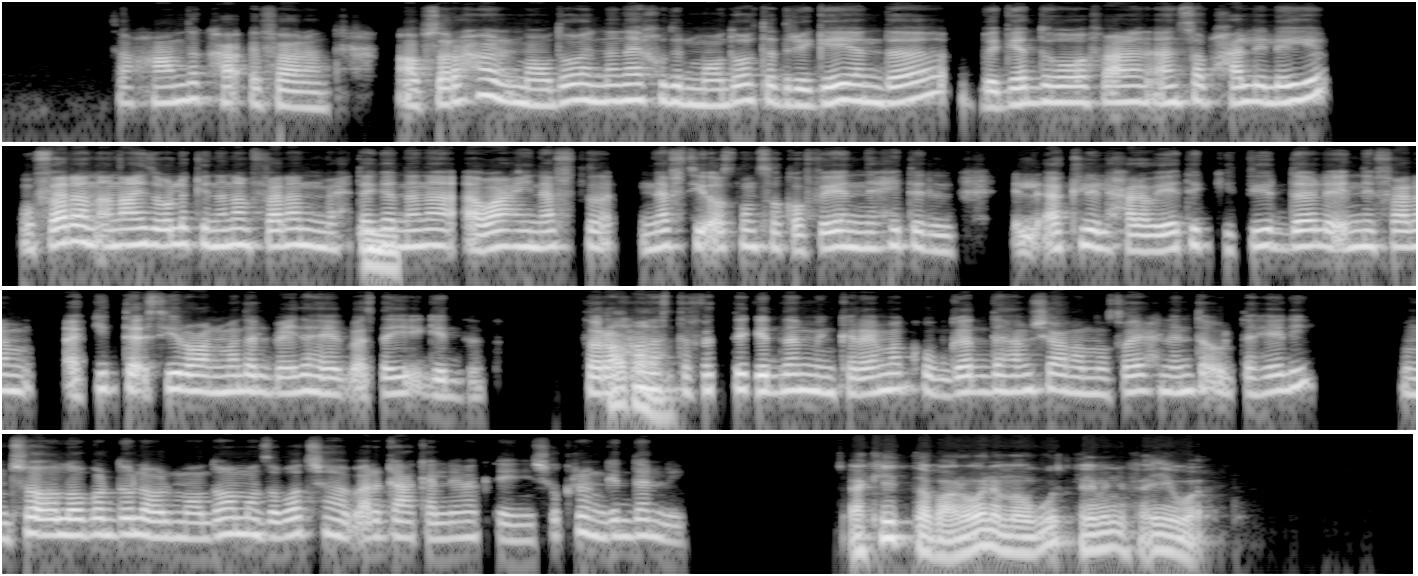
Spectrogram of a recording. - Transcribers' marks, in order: none
- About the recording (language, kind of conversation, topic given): Arabic, advice, إزاي أقدر أتعامل مع الشراهة بالليل وإغراء الحلويات؟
